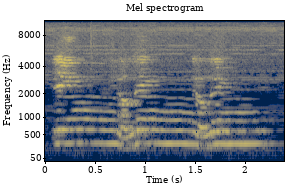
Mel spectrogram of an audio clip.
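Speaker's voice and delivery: slow, high sing-song ringing; phone ringing imitation. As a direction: ring it out like a bell.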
